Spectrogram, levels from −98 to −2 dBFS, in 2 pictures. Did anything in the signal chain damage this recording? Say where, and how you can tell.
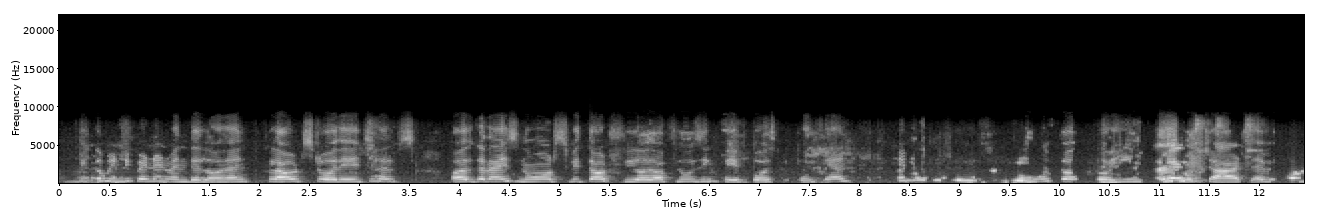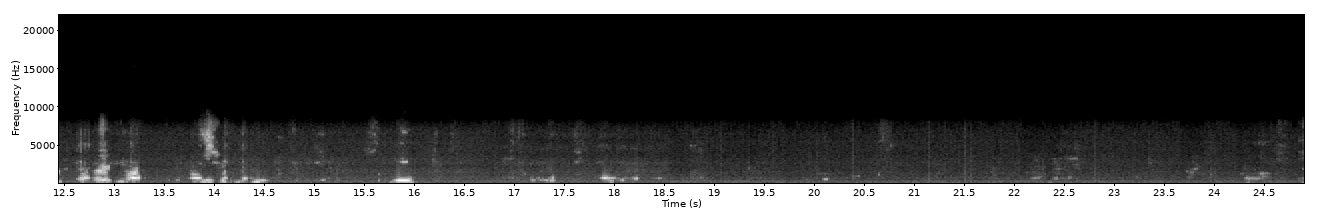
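Yes. A second voice, the other side's voice leaking through, sits under the speech at 0.0–1.06, 1.98–3.41, 6.6–19.64, 20.65–22.65 and 23.7–24.9 s. It is faint in most spans but about as loud as the talker through 6.6–19.64 s. The likely cause is residual echo left by call-processing echo cancellation. Unlike reverberation, it is a separate talker rather than a smeared copy.

Speech suppressed in double talk shows as brief dips of about 5 dB at 0.34–0.71 s and around 3.05 s, then deep cuts of roughly 25 dB, some three seconds in total, within 7.16–13.09 s while the leaked voice overlaps. This is likely the echo canceller ducking everything. Unlike network dropouts, the cuts follow the overlap.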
